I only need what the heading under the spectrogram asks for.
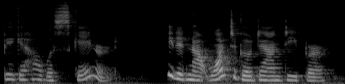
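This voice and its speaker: A woman reading a children's story aloud as a teacher would, expressively and with deliberate phrasing for young listeners. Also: mid-range voice, a little hiss or hum. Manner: animated, slow, deliberate, with questions to young listeners.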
